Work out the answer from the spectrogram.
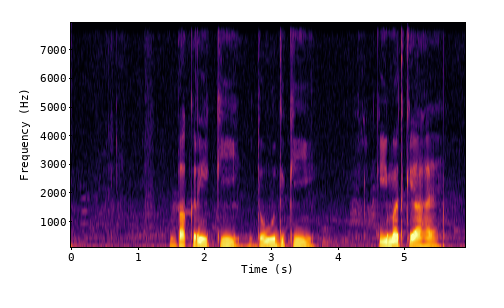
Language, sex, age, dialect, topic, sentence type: Hindi, male, 25-30, Awadhi Bundeli, agriculture, question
